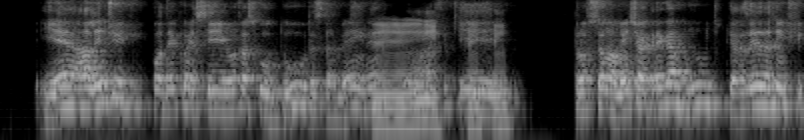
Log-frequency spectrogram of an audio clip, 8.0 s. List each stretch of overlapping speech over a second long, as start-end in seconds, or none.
3.5-5.2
